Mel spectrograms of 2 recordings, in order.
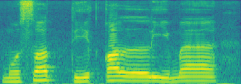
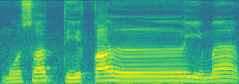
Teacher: Fathah tain bertemu dengan huruf lam. Maka fathah tainnya dilebur, langsung masuk ke huruf lam. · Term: idgham bila gunnah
